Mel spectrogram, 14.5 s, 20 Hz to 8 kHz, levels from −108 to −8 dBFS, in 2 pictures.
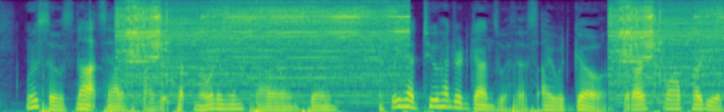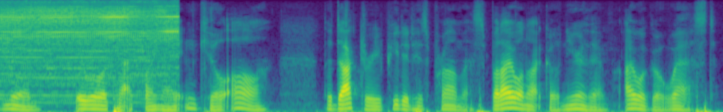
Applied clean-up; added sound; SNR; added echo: none; Tools; 0 dB; none.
